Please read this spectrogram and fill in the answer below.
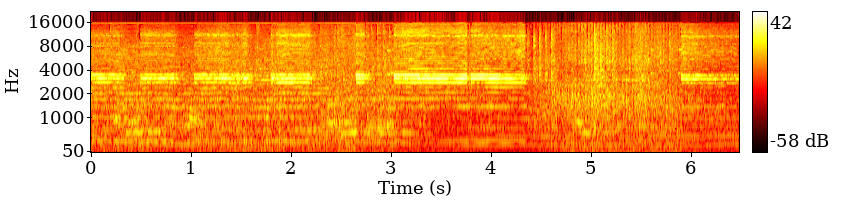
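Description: Vehicle horns honking repeatedly in busy street traffic, in a string of short blasts and longer held toots, mixed with men's voices.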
